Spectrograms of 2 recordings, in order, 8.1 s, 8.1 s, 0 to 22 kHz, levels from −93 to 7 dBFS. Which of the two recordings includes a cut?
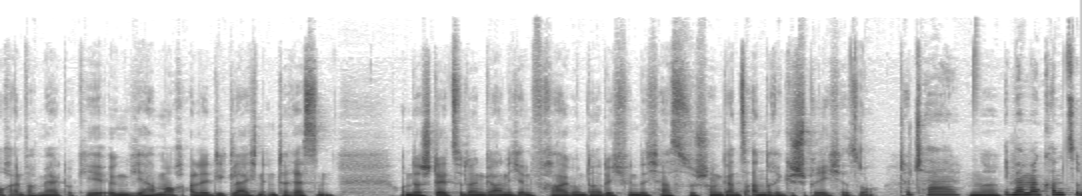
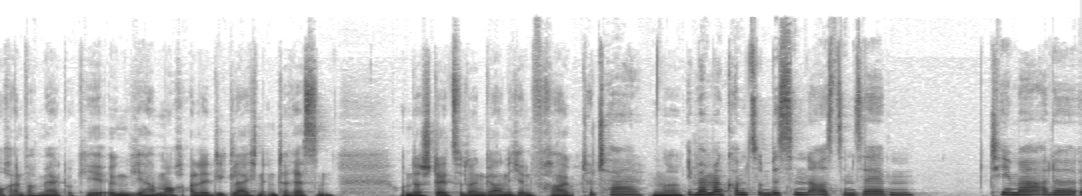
second; 1 cut; at 4.3 s

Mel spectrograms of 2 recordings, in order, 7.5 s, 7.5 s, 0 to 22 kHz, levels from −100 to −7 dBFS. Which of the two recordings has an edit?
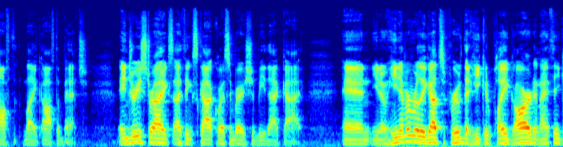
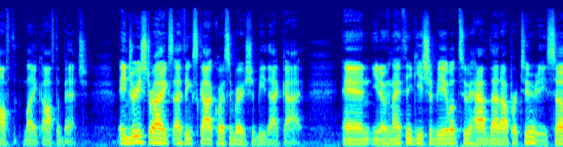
second; 1 cut; at 5.2 s

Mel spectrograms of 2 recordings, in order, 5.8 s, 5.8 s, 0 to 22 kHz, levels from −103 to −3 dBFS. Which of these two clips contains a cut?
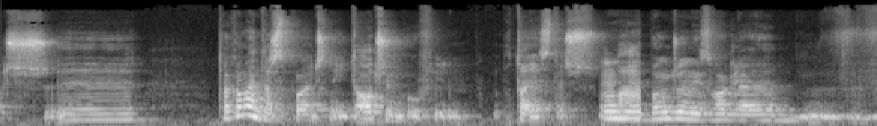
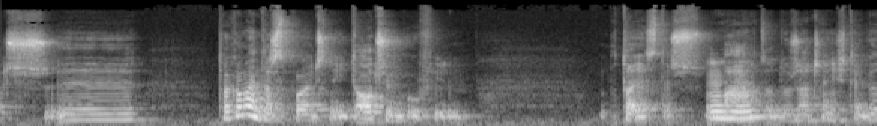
first; 2 cuts; at 3.2 s, 4.3 s

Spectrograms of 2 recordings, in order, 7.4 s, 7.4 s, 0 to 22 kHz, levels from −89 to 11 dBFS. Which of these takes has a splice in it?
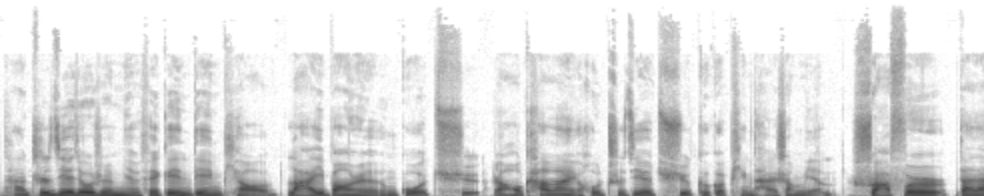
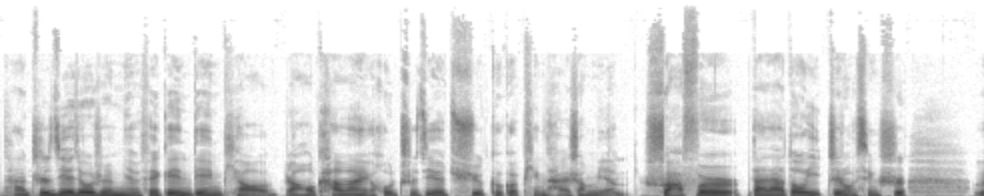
second; 1 cut; at 2.1 s

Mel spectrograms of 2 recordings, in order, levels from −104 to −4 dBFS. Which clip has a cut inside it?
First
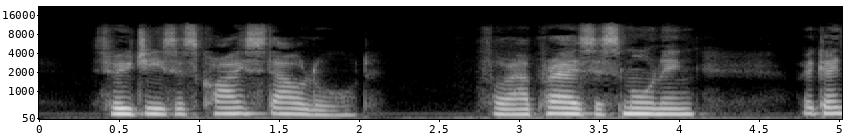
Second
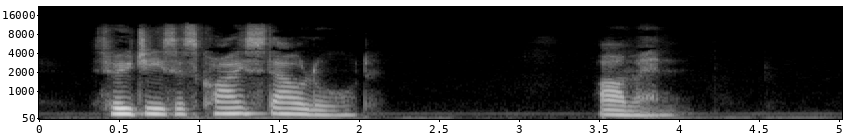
first; 1 cut; at 2.6 s

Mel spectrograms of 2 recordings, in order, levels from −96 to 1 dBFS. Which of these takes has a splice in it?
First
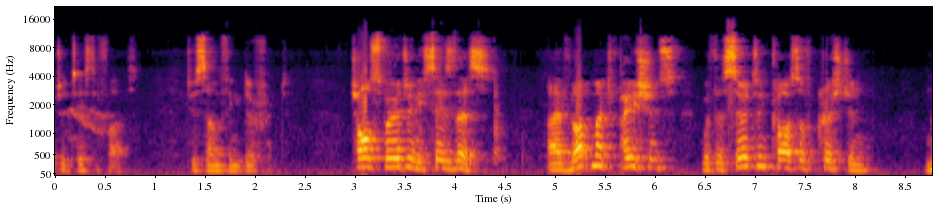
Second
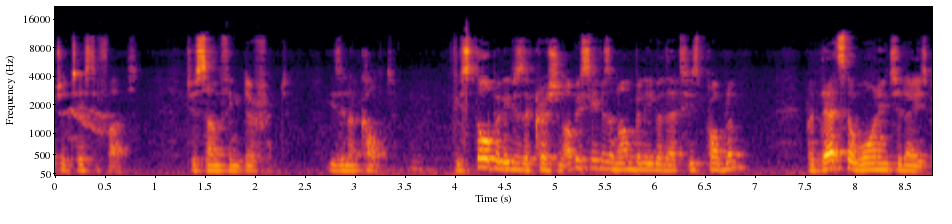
second; 1 cut; at 2.6 s

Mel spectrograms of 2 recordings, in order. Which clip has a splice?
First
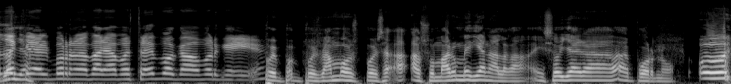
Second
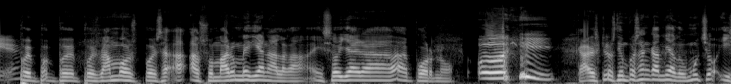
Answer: first; 1 cut; at 3.0 s

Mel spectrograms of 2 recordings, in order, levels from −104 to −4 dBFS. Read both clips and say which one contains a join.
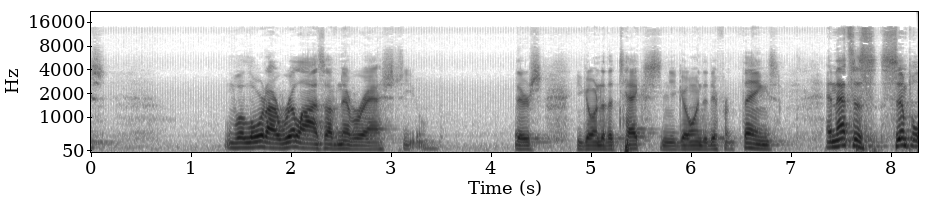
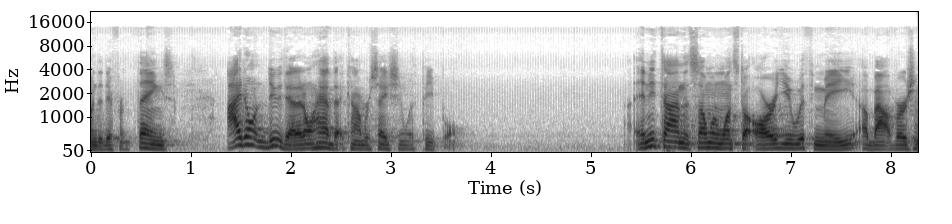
first; 2 cuts; at 4.3 s, 7.2 s

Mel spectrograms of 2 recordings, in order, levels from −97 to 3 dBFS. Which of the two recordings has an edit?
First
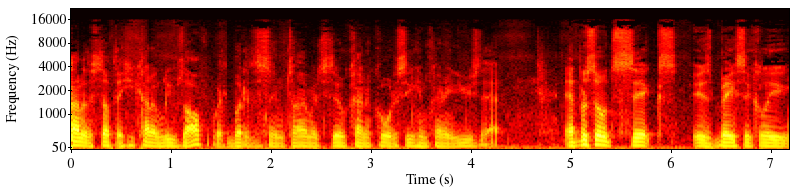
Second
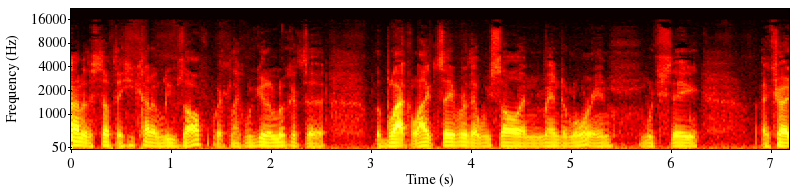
first; 1 cut; at 1.5 s

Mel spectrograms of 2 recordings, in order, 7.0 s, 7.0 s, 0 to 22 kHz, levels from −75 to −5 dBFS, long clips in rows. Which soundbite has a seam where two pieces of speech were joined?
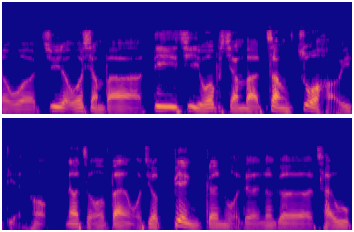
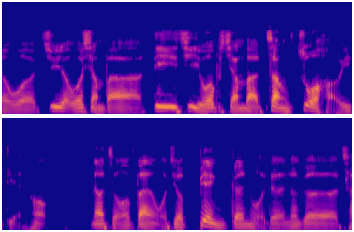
first; 1 cut; at 4.0 s

